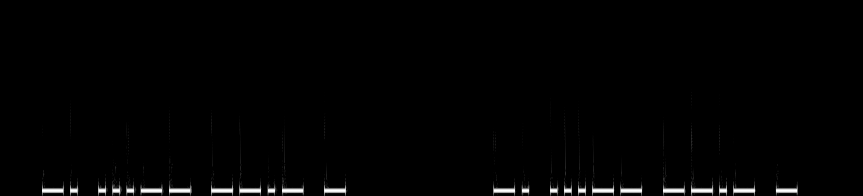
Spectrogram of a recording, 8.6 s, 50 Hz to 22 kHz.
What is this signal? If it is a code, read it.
Morse code, heard as a keyed tone, about 17 wpm, 700 Hz. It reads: N3QT N3QT
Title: USA Call Signs - 4 Characters - Repeated 3x - 17wpm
